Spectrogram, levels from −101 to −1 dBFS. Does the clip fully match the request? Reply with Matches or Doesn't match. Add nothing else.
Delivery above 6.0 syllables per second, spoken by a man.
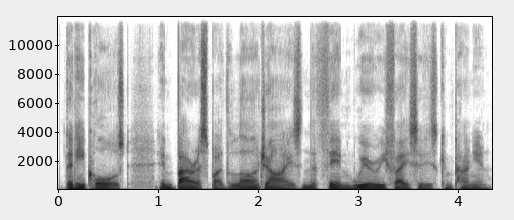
Matches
